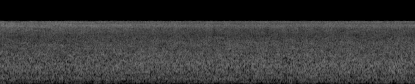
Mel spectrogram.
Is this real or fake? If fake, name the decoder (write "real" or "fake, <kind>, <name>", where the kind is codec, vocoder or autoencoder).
fake, autoencoder, DAC-VAE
